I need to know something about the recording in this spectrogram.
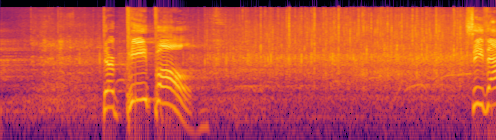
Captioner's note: applause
